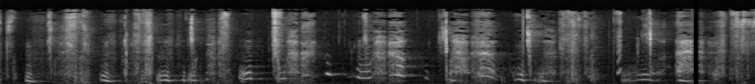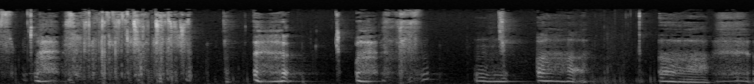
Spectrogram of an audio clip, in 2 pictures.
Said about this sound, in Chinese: 你看我中间喘气的时候啊，你一定要快喘，就什么呢，表示一种贪婪，就是我上气不接下气的去不断的舔啊，我不需要换一口很完整的气。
